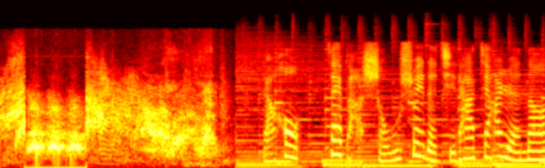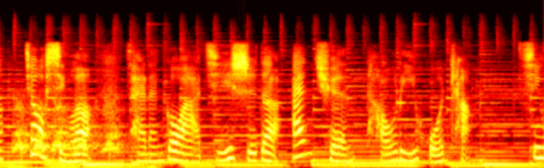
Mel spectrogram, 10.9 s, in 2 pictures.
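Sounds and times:
bulldog barking: 0:00.0 - 0:02.2
speech: 0:02.8 - 0:10.8.

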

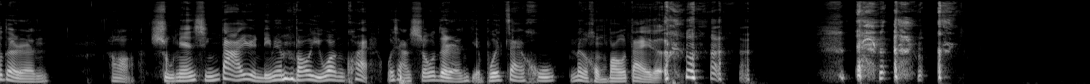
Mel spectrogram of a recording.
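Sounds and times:
speech: 0:00.0 - 0:07.5, 0:08.2 - 0:09.3
coughing: 0:06.6 - 0:07.5, 0:08.4 - 0:09.7.

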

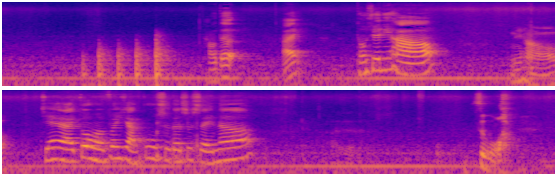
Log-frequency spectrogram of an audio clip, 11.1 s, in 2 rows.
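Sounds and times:
knocking on a door: 0:00.8 - 0:01.8
speech: 0:02.1 - 0:04.5, 0:05.1 - 0:08.1, 0:10.3 - 0:10.7.

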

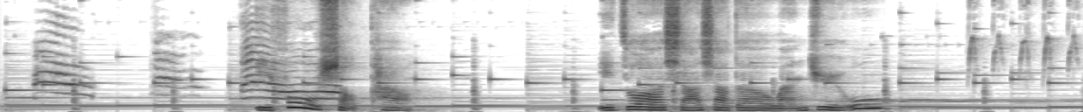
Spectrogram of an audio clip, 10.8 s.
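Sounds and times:
kittens meowing: 0:00.2 - 0:03.5
speech: 0:02.6 - 0:04.2, 0:06.0 - 0:09.0.

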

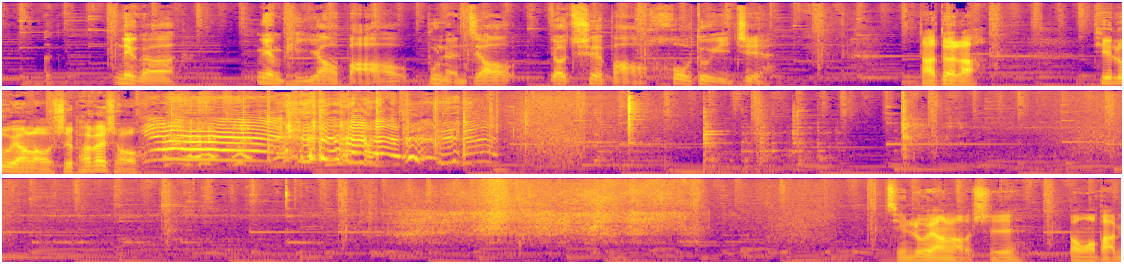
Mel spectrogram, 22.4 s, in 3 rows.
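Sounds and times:
speech: 0:00.3 - 0:05.2, 0:06.0 - 0:06.7, 0:07.3 - 0:08.6, 0:20.9 - 0:22.3
laughter: 0:08.5 - 0:10.8
soft sizzling: 0:10.8 - 0:21.6
pots and pans clinking during cooking: 0:11.0 - 0:15.1.

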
